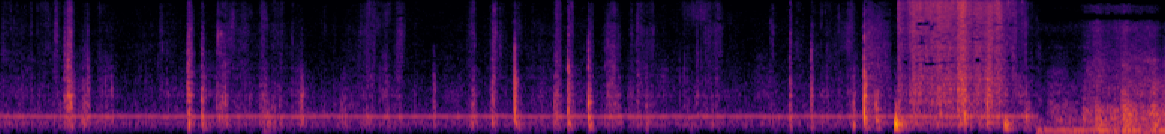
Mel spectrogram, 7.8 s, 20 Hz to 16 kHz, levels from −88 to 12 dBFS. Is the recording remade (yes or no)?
yes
